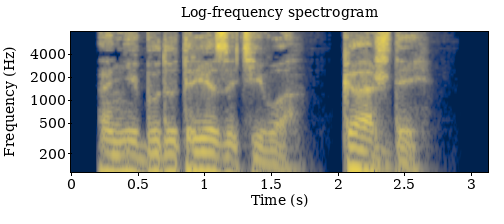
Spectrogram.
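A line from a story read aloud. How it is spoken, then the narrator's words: Hissed through gritted teeth. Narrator (Russian): Сквозь зубы процедил Сон Дзиюй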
